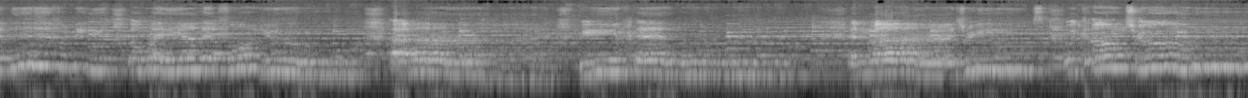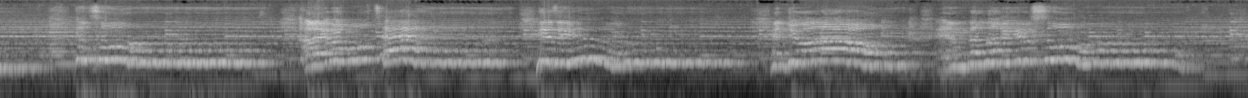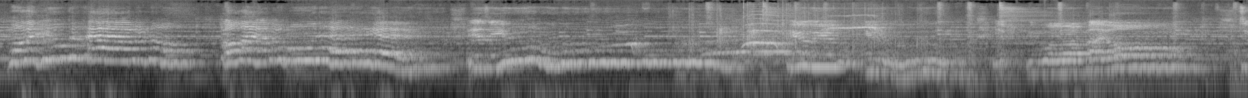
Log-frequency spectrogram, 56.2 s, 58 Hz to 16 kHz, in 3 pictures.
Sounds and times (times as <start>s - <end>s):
Female singing: 0.0s - 11.6s, 12.7s - 29.7s, 30.3s - 36.5s, 37.6s - 55.4s, 56.0s - 56.1s
Music: 0.0s - 56.1s.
